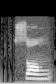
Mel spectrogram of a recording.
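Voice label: "song", Chinese, first tone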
